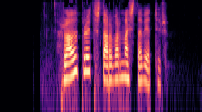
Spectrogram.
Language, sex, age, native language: Icelandic, female, 50-59, Icelandic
